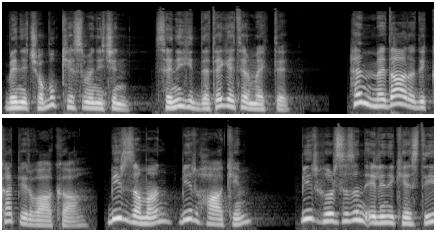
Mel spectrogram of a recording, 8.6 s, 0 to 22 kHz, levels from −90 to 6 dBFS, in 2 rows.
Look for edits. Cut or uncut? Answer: cut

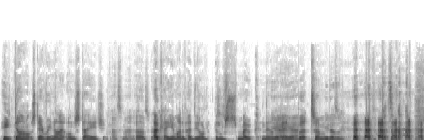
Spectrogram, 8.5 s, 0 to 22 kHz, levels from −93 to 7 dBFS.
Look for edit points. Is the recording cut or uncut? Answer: cut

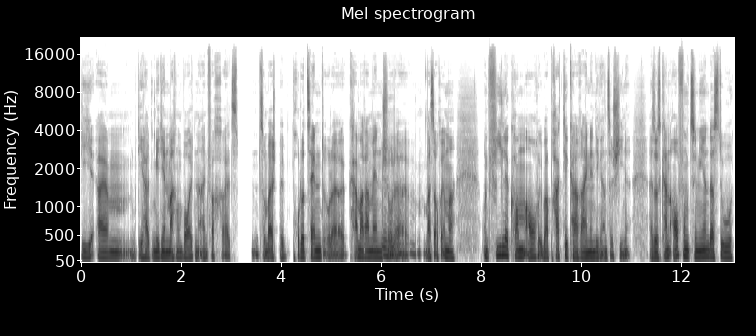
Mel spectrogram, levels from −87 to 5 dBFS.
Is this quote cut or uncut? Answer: uncut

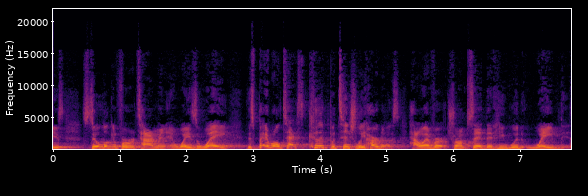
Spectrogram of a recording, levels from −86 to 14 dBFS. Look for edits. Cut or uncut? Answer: cut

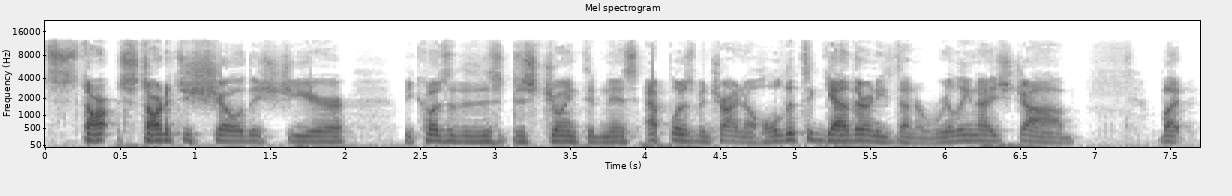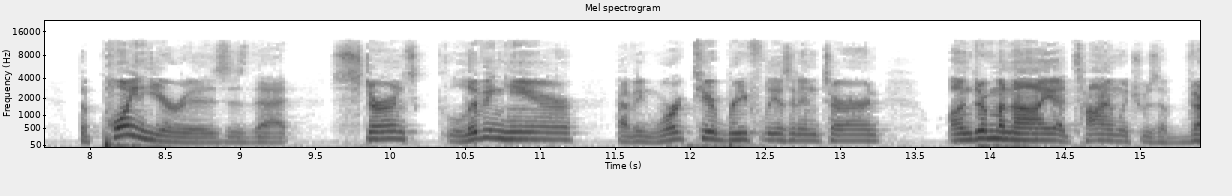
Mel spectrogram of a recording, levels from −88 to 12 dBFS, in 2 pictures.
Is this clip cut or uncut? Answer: uncut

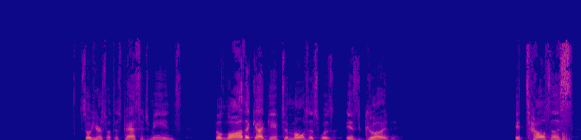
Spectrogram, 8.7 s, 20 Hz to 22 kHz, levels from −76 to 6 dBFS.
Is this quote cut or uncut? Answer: uncut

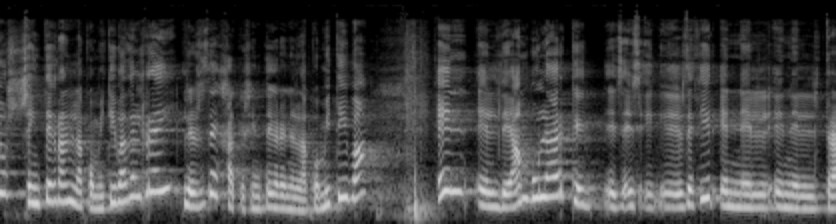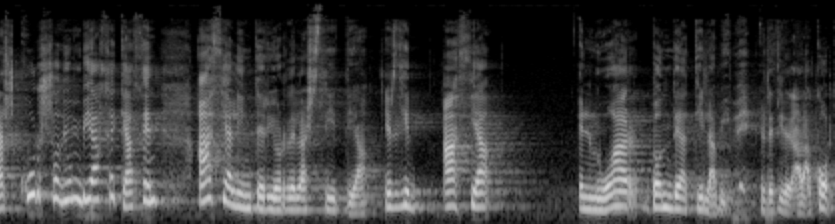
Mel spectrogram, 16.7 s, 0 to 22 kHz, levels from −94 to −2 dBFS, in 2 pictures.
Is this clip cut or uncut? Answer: uncut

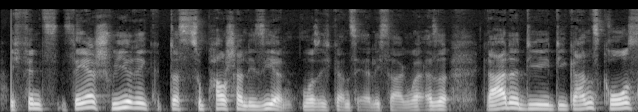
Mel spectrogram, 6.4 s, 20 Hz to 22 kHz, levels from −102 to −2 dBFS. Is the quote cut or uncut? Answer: uncut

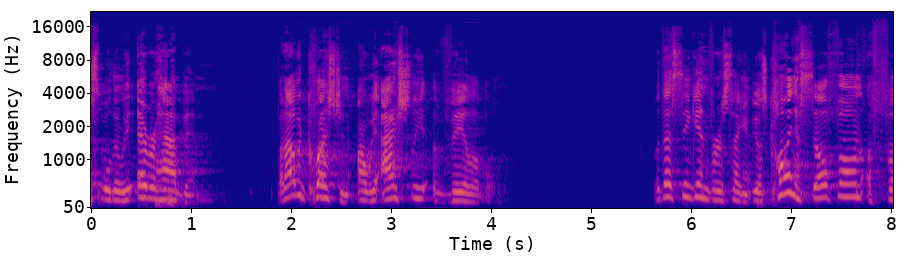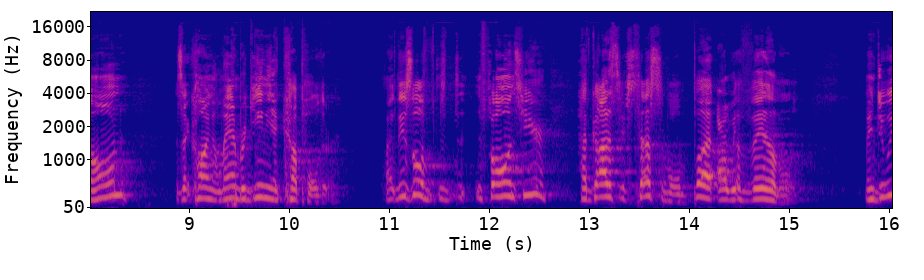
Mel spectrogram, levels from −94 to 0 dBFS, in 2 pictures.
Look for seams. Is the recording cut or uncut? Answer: cut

